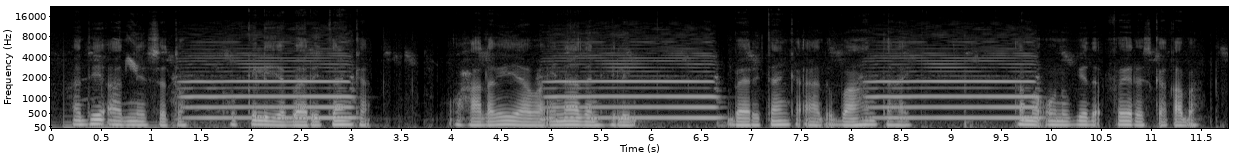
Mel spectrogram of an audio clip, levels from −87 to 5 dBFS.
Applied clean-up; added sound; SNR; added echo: none; Bowed string instrument; 2 dB; none.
